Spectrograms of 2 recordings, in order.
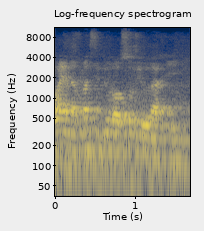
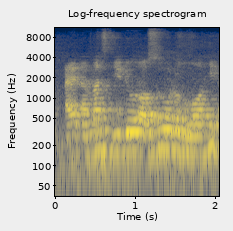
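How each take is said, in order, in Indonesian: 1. Vokal setelah 'Rasul' adalah 'i'. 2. Vokal setelah 'Rasul' adalah 'u'.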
